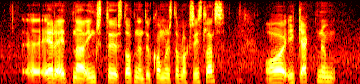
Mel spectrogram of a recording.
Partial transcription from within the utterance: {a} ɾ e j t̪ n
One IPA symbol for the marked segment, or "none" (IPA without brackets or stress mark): ɛ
